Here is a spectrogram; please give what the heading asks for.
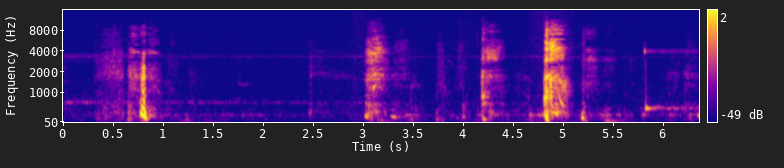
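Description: A harsh coughing fit from something caught in the throat in dusty air: about five rough, hacking coughs at uneven intervals, with a throaty rasp between them and no talking.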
